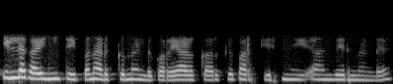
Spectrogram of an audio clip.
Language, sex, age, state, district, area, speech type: Malayalam, female, 18-30, Kerala, Kasaragod, rural, conversation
